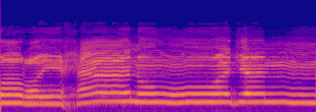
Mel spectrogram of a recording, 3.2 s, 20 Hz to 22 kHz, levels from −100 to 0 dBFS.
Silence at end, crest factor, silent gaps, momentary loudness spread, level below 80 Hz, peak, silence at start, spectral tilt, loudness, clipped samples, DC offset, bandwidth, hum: 0 s; 14 dB; none; 5 LU; -74 dBFS; -16 dBFS; 0 s; -3 dB/octave; -29 LUFS; under 0.1%; under 0.1%; 9.4 kHz; none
